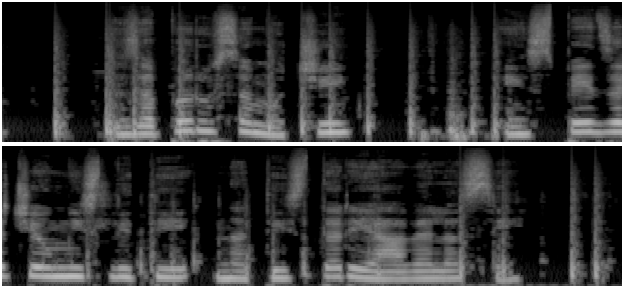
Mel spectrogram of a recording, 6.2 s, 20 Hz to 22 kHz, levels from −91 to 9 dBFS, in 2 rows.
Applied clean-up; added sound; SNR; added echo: classical method spectral subtraction.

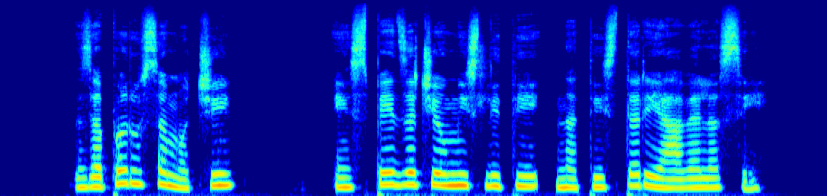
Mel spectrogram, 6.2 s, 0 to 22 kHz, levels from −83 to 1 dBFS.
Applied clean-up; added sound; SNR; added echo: neural mask model DeepFilterNet 3.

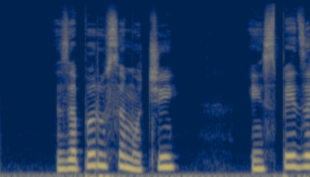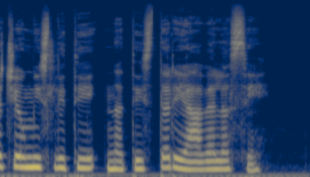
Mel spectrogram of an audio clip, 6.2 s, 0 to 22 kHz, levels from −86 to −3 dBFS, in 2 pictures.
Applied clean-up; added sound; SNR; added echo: none; none; none; none.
